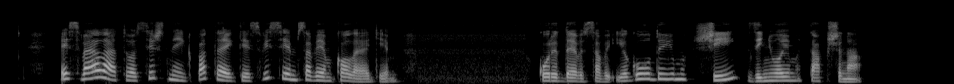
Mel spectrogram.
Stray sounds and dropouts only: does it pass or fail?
pass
